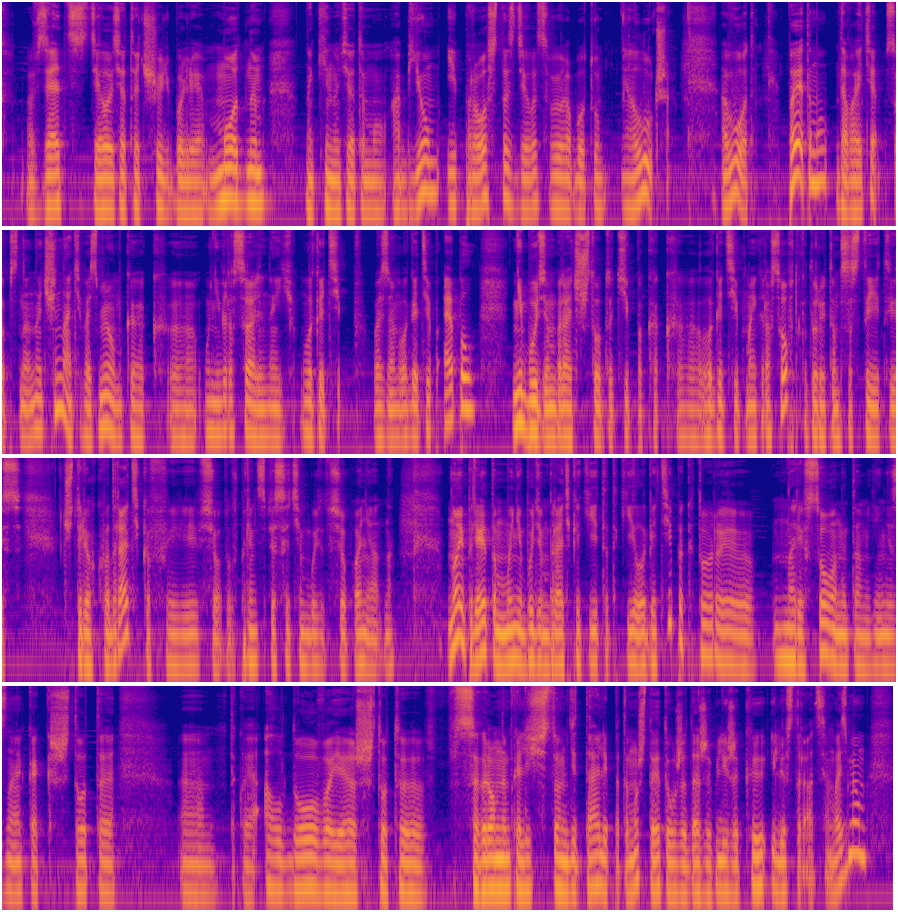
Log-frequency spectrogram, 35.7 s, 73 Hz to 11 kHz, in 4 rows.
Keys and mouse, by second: 8.3 click, 9.4 Delete, 12.7-13.3 middle drag, 20.2-22.0 middle drag.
